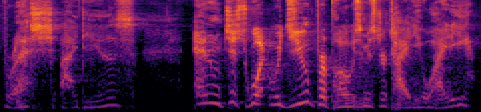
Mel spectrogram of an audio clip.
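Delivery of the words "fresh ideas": scandalised whisper. Acted. Scandalised at the suggestion.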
